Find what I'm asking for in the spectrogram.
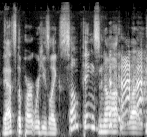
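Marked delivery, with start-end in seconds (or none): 1.2-2.9 high, slow, laughing delivery; mock dawning alarm. Jonathan seeing the Count crawl the wall, mock alarm. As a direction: draw it out high, as if it only now dawns.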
